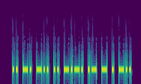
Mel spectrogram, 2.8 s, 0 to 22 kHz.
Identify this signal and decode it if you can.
Morse code, heard as a keyed tone, about 34 wpm, 700 Hz. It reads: INDICATED
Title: ED Suffix - Top 100 Words with Base Words 35wpm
